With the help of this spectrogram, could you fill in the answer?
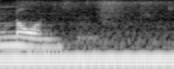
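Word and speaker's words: known: नोन। नोन मतलब जाना गया। यहां यहां पे ये साइलेंट है। इसको क्या पढ़ रहे हैं? नोन।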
